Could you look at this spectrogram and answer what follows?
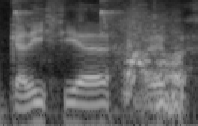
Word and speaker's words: Galicia: Like I say, we went towards the northwest, and in Galicia, I pronounced it right, we did have rain in Galicia, but only for literally a morning.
